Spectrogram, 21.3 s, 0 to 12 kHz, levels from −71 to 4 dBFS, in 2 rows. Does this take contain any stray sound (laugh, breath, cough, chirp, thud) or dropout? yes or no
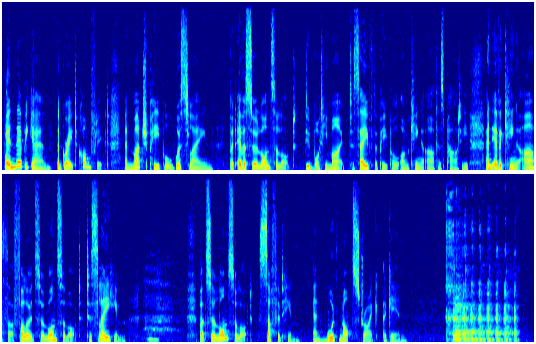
yes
